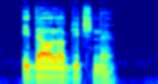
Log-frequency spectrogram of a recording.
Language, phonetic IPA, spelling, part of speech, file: Polish, [ˌidɛɔlɔˈɟit͡ʃnɨ], ideologiczny, adjective, Pl-ideologiczny.ogg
